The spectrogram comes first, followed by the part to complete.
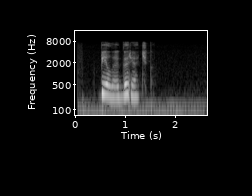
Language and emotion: Russian, sad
